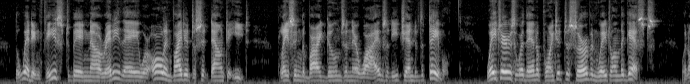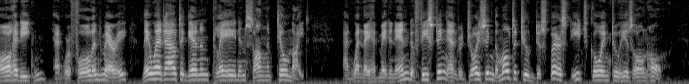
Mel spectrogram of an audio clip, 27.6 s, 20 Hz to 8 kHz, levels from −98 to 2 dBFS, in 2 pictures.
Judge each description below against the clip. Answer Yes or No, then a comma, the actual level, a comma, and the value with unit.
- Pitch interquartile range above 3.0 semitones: Yes, average, 4.3 semitones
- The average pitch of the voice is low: No, medium, 165 Hz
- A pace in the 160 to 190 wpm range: Yes, average, 165 wpm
